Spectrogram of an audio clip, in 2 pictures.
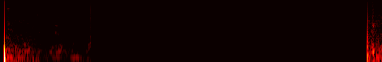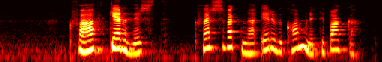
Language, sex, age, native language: Icelandic, female, 20-29, Icelandic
